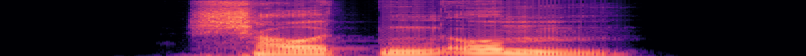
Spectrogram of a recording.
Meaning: inflection of umschauen: 1. first/third-person plural preterite 2. first/third-person plural subjunctive II
- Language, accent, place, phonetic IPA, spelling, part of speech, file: German, Germany, Berlin, [ˌʃaʊ̯tn̩ ˈʊm], schauten um, verb, De-schauten um.ogg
